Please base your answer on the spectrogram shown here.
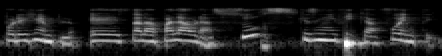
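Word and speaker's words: source: Por ejemplo, está la palabra suss que significa fuente. Y esa o u la estoy pronunciando como una u en español.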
